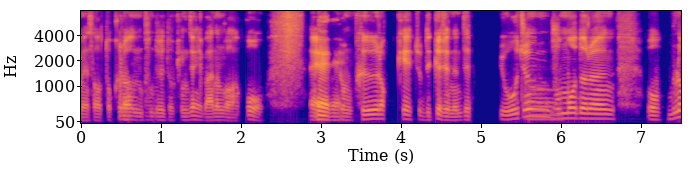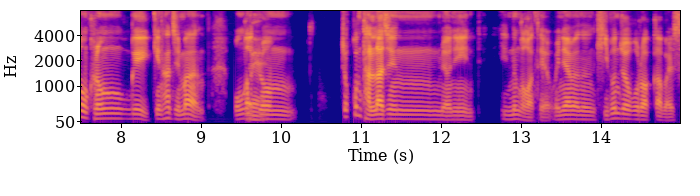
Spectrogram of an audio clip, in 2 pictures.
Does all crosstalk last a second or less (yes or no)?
yes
